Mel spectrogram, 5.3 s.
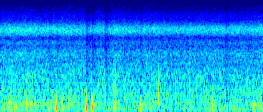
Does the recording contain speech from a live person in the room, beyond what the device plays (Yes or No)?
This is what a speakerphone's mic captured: No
